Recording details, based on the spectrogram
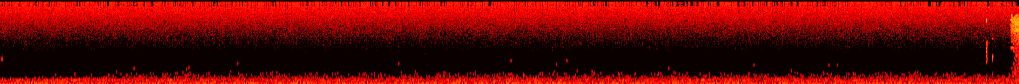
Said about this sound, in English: But train your mind now to recognize this option of simply dropping into the experience, this very real, ordinary experience of sitting hearing the sound of the blower, feeling the buttocks against the chair, the cushion.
